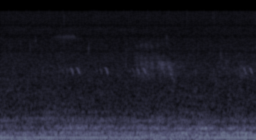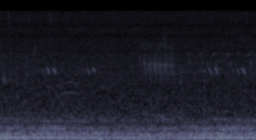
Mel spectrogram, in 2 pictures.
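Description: Open-air ambience: a bird repeats a short, high chirp about every three-quarters of a second over a steady low hum.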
